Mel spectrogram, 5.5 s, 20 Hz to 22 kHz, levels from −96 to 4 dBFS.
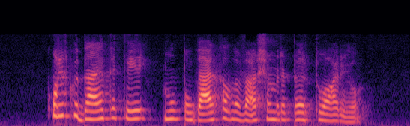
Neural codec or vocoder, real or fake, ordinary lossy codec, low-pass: codec, 24 kHz, 1 kbps, SNAC; fake; AAC, 48 kbps; 7.2 kHz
